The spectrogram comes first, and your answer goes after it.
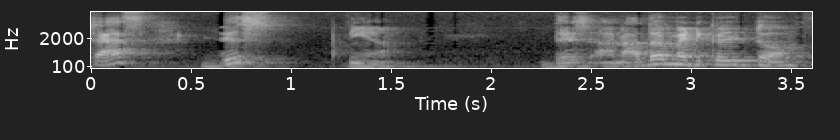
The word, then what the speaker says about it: dyspnea: in breathing it's called as dyspnea it is pronounced as dyspnea there is another medical term for gray lips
